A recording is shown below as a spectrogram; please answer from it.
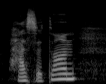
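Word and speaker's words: השטן: We tend to pronounce it in English as Satan, but it's not Satan. It's literally the Satan. It's Hasatan.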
